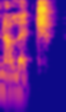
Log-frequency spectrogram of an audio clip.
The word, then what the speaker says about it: knowledge: You probably putting you're probably putting emphasis on NL and S, right? Knowledge knowledge. Knowledge is how most you guys say it actually. Knowledge. Knowledge. Knowledge. Knowledge. There's nothing about that that transmits anything clear to American listener.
